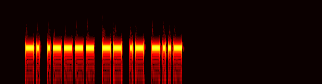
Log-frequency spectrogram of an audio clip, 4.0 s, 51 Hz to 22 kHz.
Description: Morse code, heard as a keyed tone, about 36 wpm, 700 Hz. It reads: N1MAX
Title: USA Call Signs - 5 Characters - Repeated 3x - 35wpm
